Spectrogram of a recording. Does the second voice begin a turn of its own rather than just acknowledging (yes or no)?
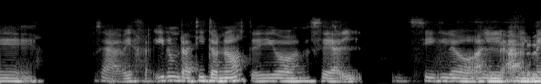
yes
